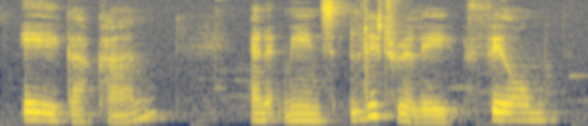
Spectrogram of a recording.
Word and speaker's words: 映画館: kanji for cinema in this video tutorial it's pronounced e gakan and it means literally film building erga is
